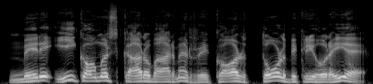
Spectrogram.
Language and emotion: Urdu, happy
